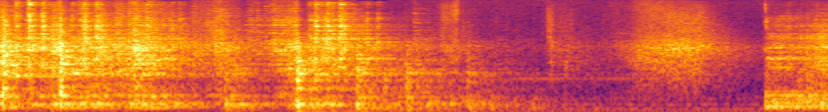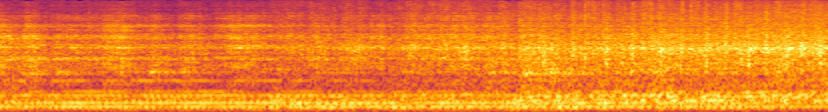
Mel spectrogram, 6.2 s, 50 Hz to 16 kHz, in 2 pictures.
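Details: Multitool 4x48 belt grinder (1 HP, 120 V) with a replacement motor. After some clatter it settles into a steady, even whir with a constant tone and no knocking or rubbing: normal running.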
